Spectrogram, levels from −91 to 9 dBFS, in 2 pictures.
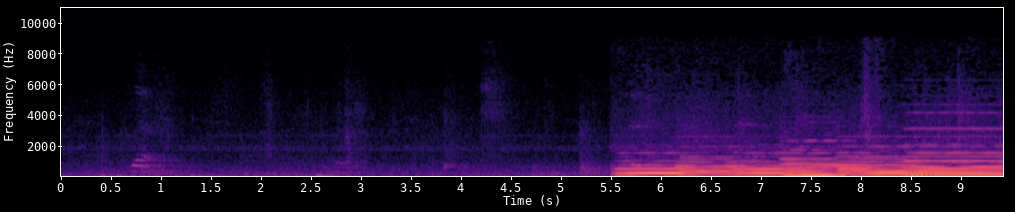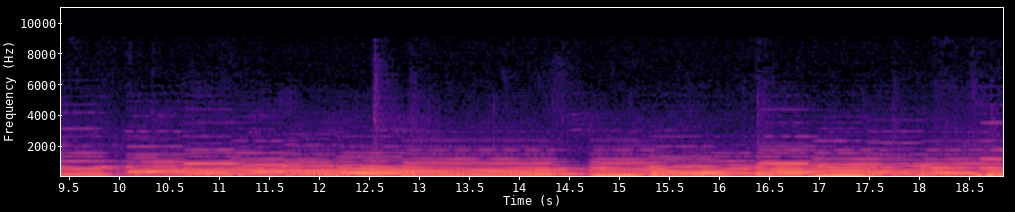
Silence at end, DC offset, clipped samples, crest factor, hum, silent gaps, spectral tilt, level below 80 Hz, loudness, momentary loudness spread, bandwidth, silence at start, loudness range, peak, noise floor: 0 s; under 0.1%; under 0.1%; 14 dB; none; none; -10.5 dB/octave; -56 dBFS; -23 LUFS; 6 LU; 6 kHz; 2.55 s; 8 LU; -8 dBFS; -60 dBFS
